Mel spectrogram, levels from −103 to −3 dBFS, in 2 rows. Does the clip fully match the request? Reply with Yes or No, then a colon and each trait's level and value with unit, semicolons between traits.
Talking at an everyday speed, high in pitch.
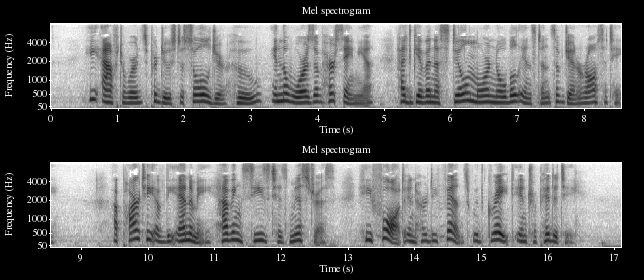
No: slow, 130 wpm; high, 220 Hz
